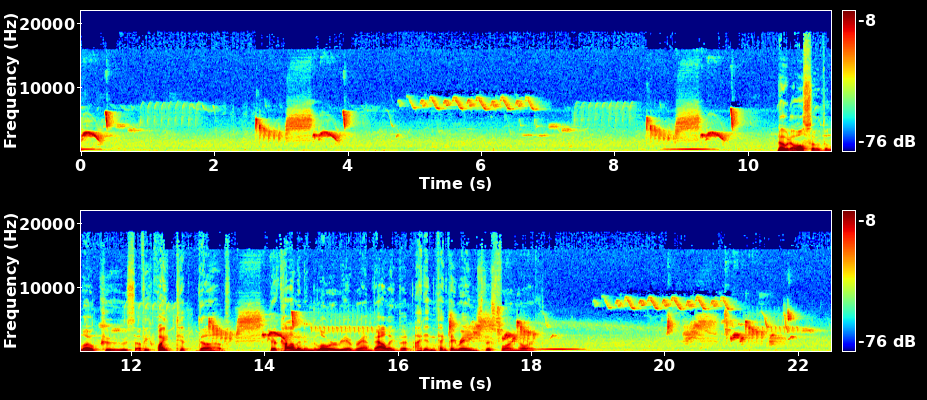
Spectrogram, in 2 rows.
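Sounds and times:
black-and-white warbler song: 0.0s - 22.4s
white-eyed vireo song: 10.5s - 13.5s, 14.1s - 18.6s
speech: 10.5s - 18.2s.

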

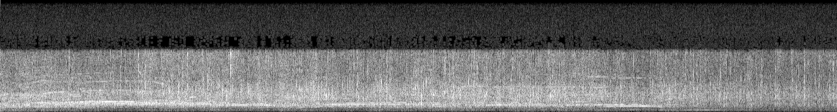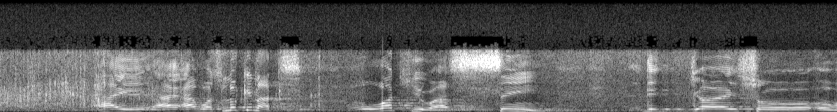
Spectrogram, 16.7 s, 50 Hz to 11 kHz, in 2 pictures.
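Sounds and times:
large audience clapping: 0.0s - 10.0s
scattered whoops: 0.2s - 7.5s
speech: 10.3s - 14.0s, 14.8s - 16.7s.

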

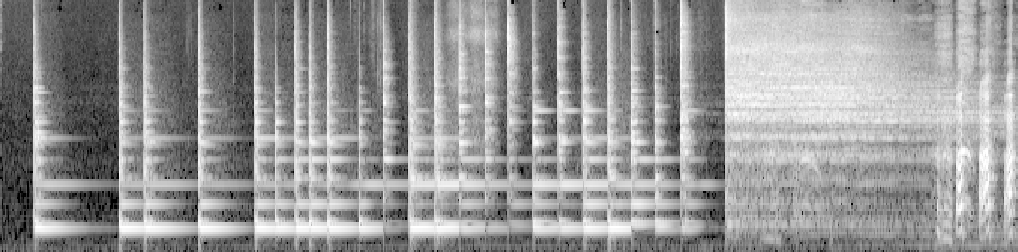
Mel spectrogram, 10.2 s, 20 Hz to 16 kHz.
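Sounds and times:
cowbell struck in an uneven amateurish rhythm: 0.3s - 7.4s
laughter: 9.4s - 10.1s.

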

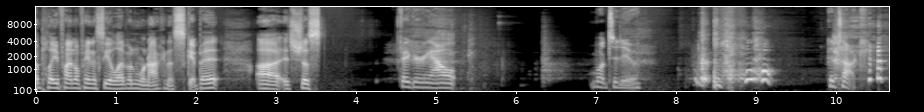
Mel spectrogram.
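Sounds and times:
speech: 0.0s - 3.6s, 4.5s - 5.5s, 7.0s - 7.7s, 9.9s - 10.4s
loud sneeze: 8.2s - 9.3s.

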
